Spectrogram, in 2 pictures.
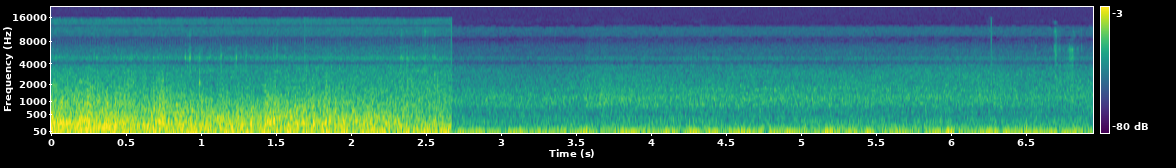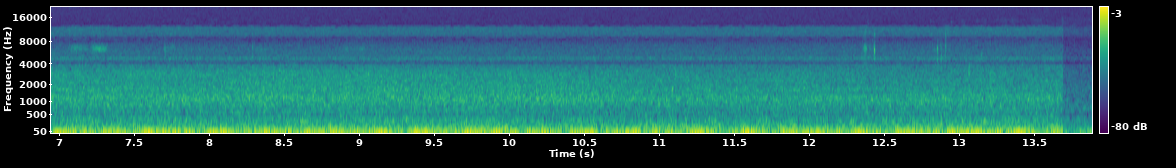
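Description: Wind rumbles outdoors, loud at first and then much softer.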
